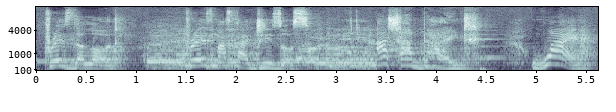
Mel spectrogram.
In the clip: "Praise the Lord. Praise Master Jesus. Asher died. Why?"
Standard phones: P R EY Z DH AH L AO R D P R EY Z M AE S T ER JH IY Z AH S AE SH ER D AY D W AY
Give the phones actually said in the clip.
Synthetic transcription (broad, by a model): P R EY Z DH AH L AO D P R EY Z M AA S T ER JH IY Z AH S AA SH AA D AY D W AY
